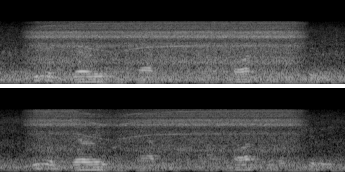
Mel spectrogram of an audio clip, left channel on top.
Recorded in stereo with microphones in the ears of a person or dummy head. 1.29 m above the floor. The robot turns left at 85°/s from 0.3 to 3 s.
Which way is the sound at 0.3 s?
30° right (ahead or behind).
